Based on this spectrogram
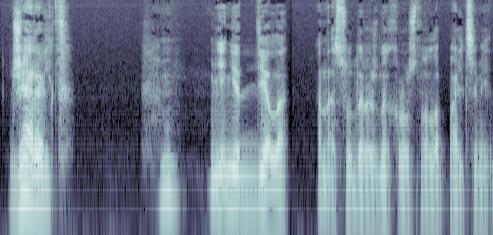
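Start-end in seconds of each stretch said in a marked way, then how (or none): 0.1-2.9 scornful outburst. Acted. Vivien snaps dismissively.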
